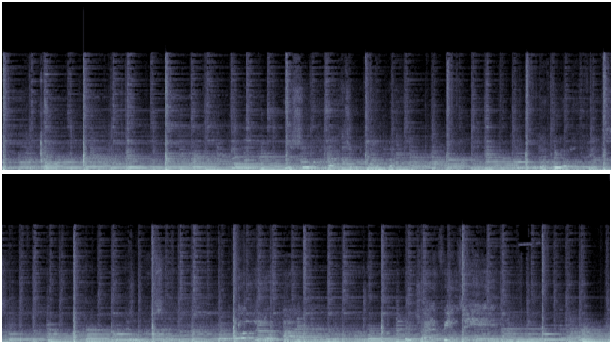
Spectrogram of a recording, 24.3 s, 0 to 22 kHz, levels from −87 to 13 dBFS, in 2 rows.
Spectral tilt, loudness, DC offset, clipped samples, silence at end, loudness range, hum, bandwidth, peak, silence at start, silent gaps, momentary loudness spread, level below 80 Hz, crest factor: -6.5 dB/octave; -20 LUFS; under 0.1%; under 0.1%; 0 s; 2 LU; none; 15.5 kHz; 0 dBFS; 0 s; none; 6 LU; -60 dBFS; 20 dB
